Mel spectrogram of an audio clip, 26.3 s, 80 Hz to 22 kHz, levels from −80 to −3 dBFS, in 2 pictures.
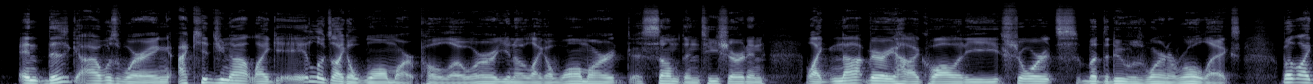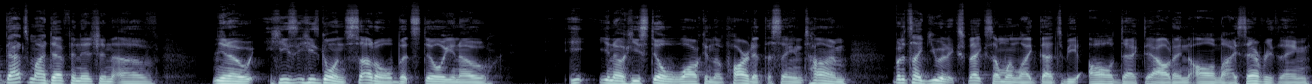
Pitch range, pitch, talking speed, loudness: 95-125 Hz, 105 Hz, 190 wpm, -23 LUFS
